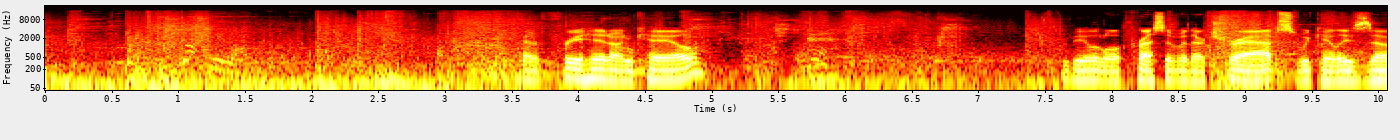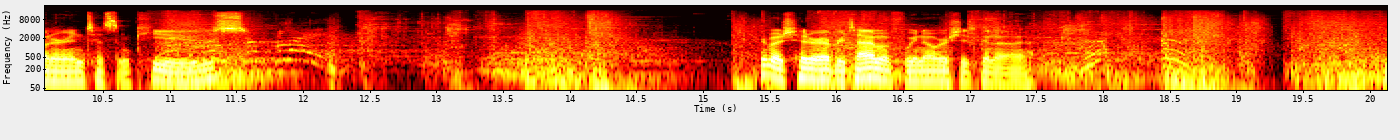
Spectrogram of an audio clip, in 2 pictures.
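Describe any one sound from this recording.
Magic blasts and sword hits crackle and thud in a fast fight.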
